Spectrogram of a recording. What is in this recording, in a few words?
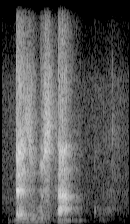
bez lustanku, Kurpie; slownik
